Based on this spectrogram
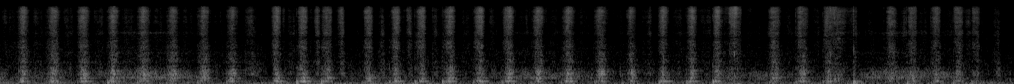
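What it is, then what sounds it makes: Paper drawn on with colored pencil. A red colored pencil draws long strokes across a flat sheet of white drawing paper, scratching and rubbing in a steady, rapid back-and-forth rhythm. Each stroke gives a soft, dry swish with a low rasp beneath and bright scratchy edges, and the strokes continue evenly throughout.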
